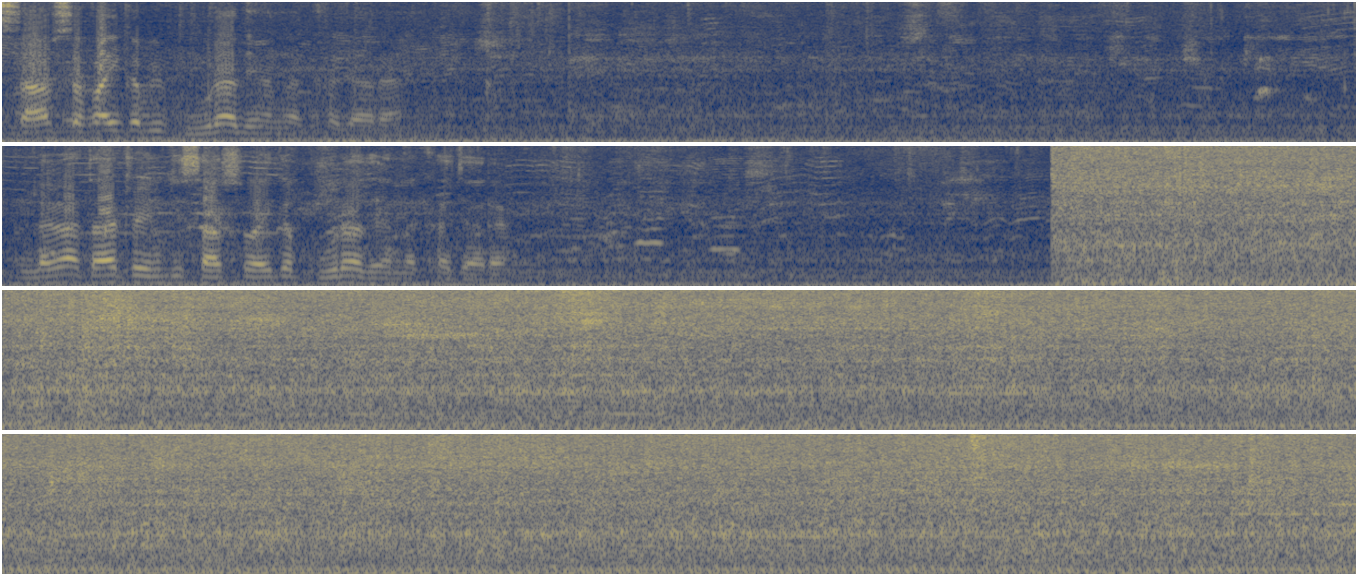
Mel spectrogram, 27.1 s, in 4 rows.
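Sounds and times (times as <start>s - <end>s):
train wind and wheels rushing: 0.0s - 27.0s
low hum: 9.4s - 27.0s.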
